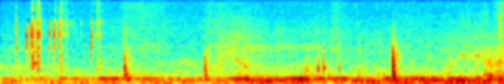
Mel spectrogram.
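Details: A female cat chatters in frustration at pigeons on a neighbouring roof she can't reach, a quick burst of dry, clicking stutters, then a few scattered single clicks over a steady low indoor hum.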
